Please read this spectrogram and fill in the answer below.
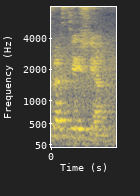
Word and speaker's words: Crustacea: You can say to Crustacea, we pronounce for this is Crustacea.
